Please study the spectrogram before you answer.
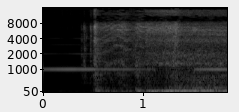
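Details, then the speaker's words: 1999 Jeep Grand Cherokee, unstarted over a year, crank-no-start fixed by replacing crank position sensor: short crank, then catches at once and settles into smooth, steady run; normal start. "hey that's weird it totally runs well uh too bad this jeep had to sit around for a year and and uh just for such a small easy component 35 bucks"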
